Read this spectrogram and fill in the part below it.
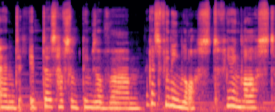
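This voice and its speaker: Someone with a non-native accent speaks at a moderate pace with ordinary pitch variation over noticeable background noise. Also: woman. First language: not English. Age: 20s. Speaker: booktuber. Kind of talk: casual chat. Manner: animated.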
